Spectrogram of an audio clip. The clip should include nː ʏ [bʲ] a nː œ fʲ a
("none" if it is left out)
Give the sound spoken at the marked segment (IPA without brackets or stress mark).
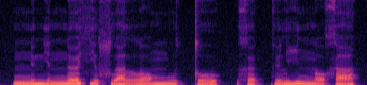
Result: mʲ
